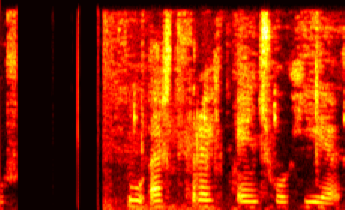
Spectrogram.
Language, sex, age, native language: Icelandic, female, 10, Polish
